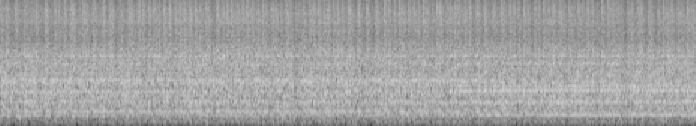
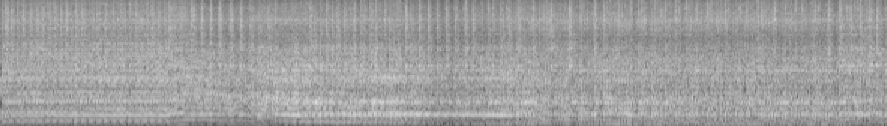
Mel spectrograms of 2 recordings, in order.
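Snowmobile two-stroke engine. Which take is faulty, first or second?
second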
